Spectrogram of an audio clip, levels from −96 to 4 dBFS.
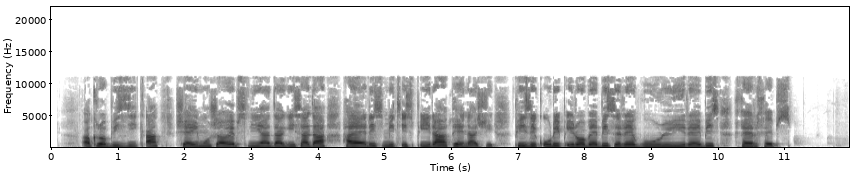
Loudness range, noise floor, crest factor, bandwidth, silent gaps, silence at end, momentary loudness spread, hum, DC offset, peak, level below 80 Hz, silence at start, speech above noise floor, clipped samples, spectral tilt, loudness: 3 LU; -68 dBFS; 16 dB; 11.5 kHz; none; 0.9 s; 9 LU; none; under 0.1%; 0 dBFS; -72 dBFS; 0.5 s; 53 dB; under 0.1%; -3 dB/octave; -16 LUFS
